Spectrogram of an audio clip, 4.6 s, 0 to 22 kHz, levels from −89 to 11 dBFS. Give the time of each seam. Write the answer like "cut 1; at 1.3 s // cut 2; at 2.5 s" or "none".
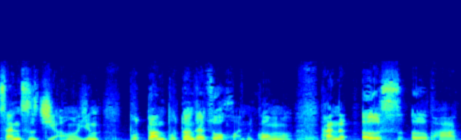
cut 1; at 3.2 s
